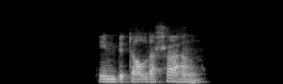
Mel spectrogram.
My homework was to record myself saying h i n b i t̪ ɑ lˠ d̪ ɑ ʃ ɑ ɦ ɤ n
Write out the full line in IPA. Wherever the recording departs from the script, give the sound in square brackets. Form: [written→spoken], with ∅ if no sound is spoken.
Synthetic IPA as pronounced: h i n b i t̪ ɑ lˠ d̪ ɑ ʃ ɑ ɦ ɤ [n→ɴ]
